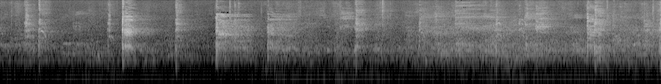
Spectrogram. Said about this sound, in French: Les toussements, c'est peut-être le commencement des chansons.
